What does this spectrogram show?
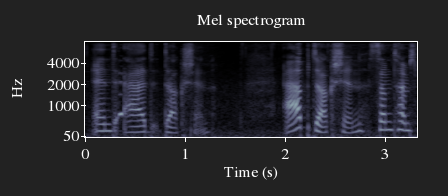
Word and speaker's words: abduction: class and you're probably familiar with the terms abduction and adduction abduction sometimes pronounced a B duction for the sake of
